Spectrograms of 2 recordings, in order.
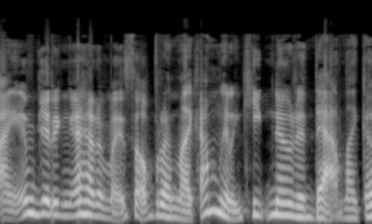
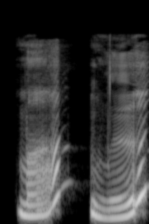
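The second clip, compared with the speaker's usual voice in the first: mock happy, babbling baby voice. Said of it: "when she's happy".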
